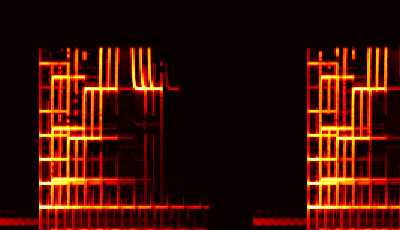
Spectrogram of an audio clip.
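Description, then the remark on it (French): A morning alarm clock rings: a loud, bright mechanical ringing in rapid metallic strikes, sounding for about two seconds, pausing, then starting again; faint quieter tones sit between the bursts. No one speaks. “Le réveil sonne et Zaïd, comme chaque matin, prend un peu de temps pour l'éteindre.”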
